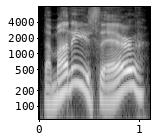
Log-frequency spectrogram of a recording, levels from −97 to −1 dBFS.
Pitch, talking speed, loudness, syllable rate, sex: 180 Hz, 160 wpm, -17 LUFS, 5.0 syllables/s, male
